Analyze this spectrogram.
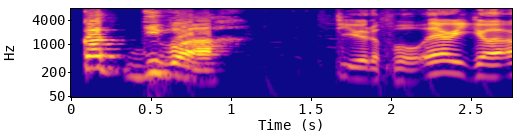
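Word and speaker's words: Côte d'Ivoire: now you've heard us you've heard us unfortunately saying iory coast and not using the correct pronunciation at all could you for the viewers at home give us the beautiful correct pronunciation the the the good pronunciation is C div beautiful there you go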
